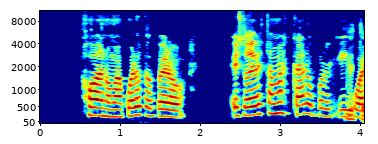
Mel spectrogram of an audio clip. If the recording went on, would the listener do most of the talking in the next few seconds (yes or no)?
yes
